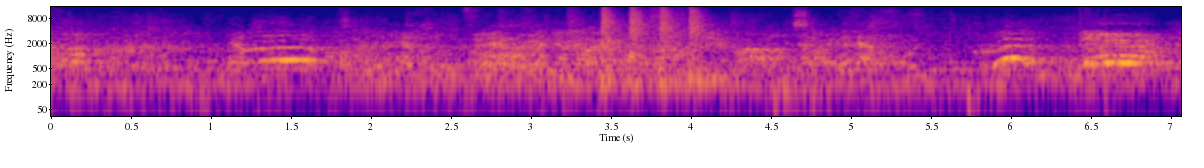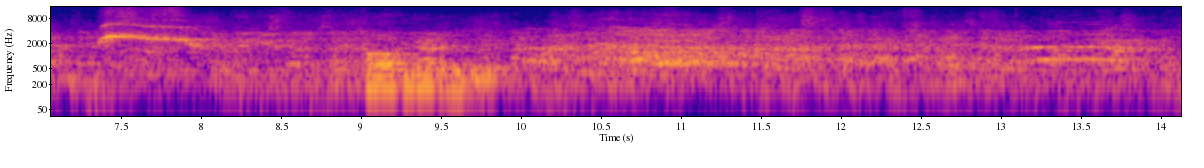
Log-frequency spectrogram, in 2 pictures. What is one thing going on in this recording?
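A middle-aged man talks into a microphone.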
